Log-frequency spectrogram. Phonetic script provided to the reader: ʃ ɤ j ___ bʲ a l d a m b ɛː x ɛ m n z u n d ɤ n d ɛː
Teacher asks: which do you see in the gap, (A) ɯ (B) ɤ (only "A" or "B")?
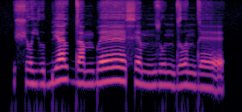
A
